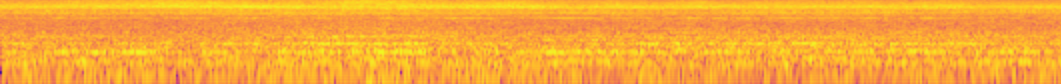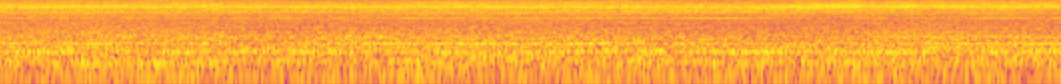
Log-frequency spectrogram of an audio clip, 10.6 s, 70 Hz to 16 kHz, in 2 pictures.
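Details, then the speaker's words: Filthy Dyson DC01 Breakthrough limited edition, 1000 W motor, unused 15–20 years in a car workshop: loud, steady rushing roar with a high whine on top, even throughout. Strong airflow despite loose glass rattling inside. Healthy motor and fan. "i was expecting this to be rubbish but wow that doesn't that just seem to work okay"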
